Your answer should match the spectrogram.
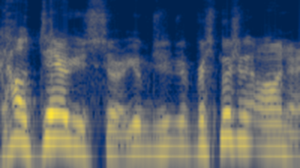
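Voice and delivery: hammed-up outrage over wounded honor; mock-offended political grandstanding; mock indignation. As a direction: imitate an affronted politician, loud at the start. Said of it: "everyone does this in politics".

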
